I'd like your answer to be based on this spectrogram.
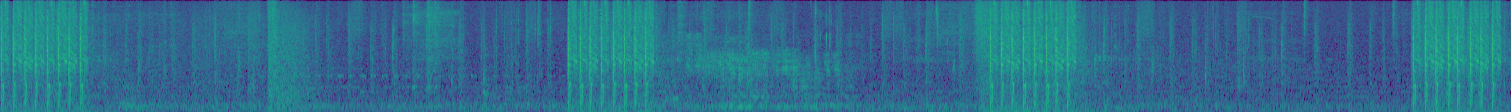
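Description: Suppressing automatic gunfire from the video game XCOM Long War crackles in repeated loud bursts, each a few seconds apart, with dense rattling weapon fire and game effects filling the gaps between them.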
